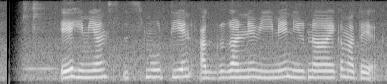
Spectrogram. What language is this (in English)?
Sinhala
